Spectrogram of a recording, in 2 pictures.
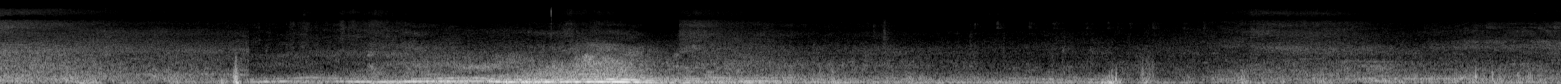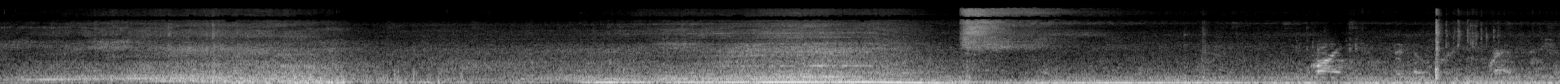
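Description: City street traffic: engines of passing vehicles swelling and fading, one low drone dropping in pitch late on, with a brief sharp hiss about five seconds before the end.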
